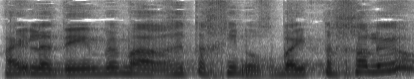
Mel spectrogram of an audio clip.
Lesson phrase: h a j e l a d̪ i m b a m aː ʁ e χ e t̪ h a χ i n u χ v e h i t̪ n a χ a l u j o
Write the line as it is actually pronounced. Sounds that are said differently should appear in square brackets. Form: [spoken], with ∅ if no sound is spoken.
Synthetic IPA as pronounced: h a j e l a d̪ i m b [e] m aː ʁ e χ e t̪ h a χ i n u χ [b] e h i t̪ n a χ a l u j o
